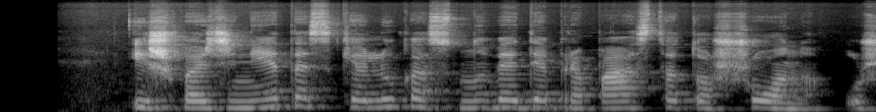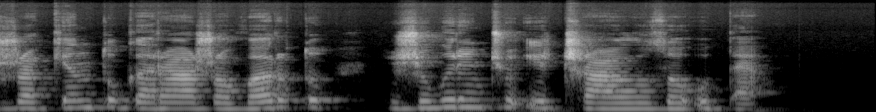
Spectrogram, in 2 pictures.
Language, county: Lithuanian, Kaunas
